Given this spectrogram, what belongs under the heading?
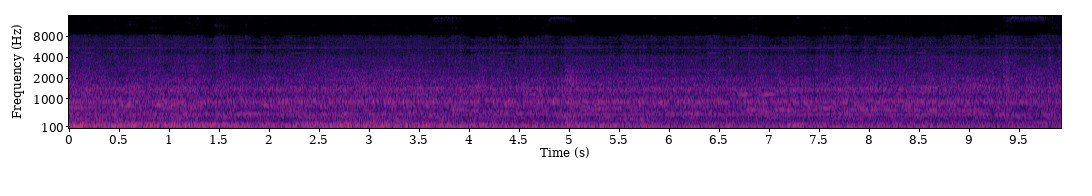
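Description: A recently overhauled diesel engine with a badly faulty exhaust runs steadily and loudly up close, a continuous rough drone with no speech.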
